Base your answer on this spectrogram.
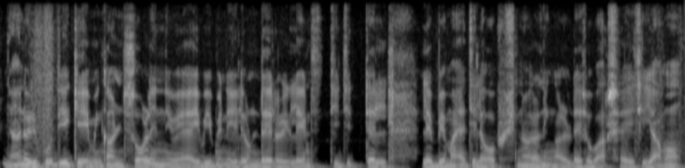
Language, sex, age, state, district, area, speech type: Malayalam, male, 18-30, Kerala, Wayanad, rural, read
